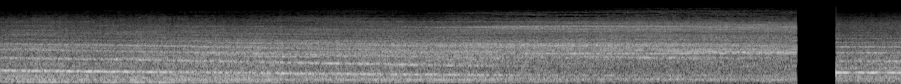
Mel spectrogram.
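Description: A train hums with a falling whine as it moves along the platform, echoing under a large roof.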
